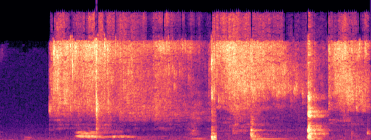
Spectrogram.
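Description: Raw chicken hitting hot oil on high heat in a home kitchen, an abrupt burst of loud sizzling that keeps hissing, with two sharper crackles as pieces land in the pan, close by and without talk.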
